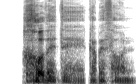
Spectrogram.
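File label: Sniper taunts, Spanish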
